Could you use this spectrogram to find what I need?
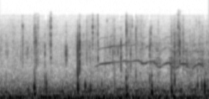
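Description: Heavy footsteps thud down stone stairs.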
